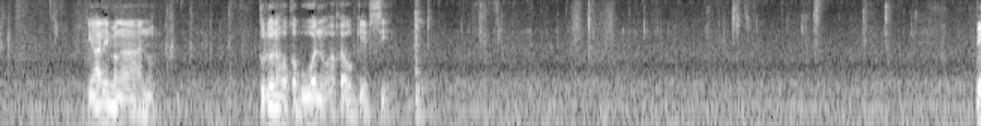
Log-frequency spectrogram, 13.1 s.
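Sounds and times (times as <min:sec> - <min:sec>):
person chewing crispy food: 0:06.2 - 0:12.5.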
